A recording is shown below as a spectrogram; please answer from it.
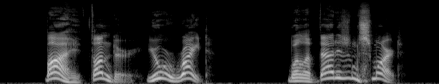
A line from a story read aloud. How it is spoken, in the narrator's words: cried Sir Henry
